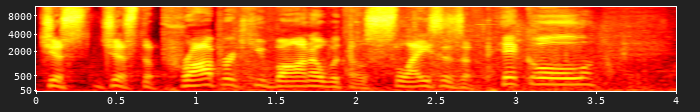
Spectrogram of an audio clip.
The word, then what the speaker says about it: Cubano: Like just the proper Cubano with those slices of pickle and getting the right cuts and you press that shit properly. Oh, it's Cubano, not Cubano. Oh, it's Cubano is how it's pronounced.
